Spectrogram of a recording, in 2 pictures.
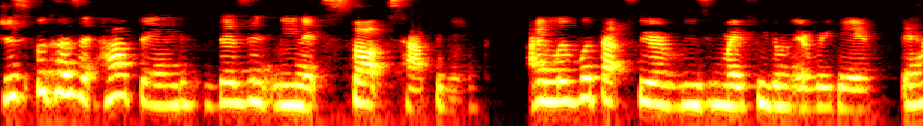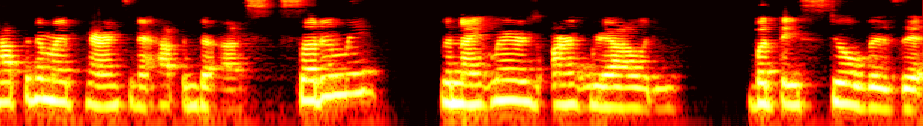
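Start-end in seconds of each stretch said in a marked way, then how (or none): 8.0-12.3 voice fighting off tears, swallowing them mid-line. Sharing a personal story, trying not to cry. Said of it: "sorry, I'm trying not to cry".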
